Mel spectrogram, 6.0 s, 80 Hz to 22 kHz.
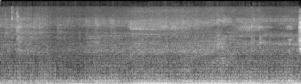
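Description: Aircraft engines in the flight game IL-2 Cliffs of Dover drone loud and close, a steady low rumbling roar whose pitch shifts slightly as the engines rise in revs.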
